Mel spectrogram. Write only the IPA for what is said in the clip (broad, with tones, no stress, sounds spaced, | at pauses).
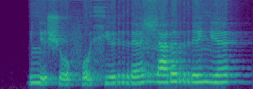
lʲ ə̰˧˥ ʃ o̰˩˥ f o̰˩˥ xʲ ø˩˥ r ɛ˩˥ ɮ a˧˥ ɾ ə˥ r e˧˥ lʲ ɛ˧˥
